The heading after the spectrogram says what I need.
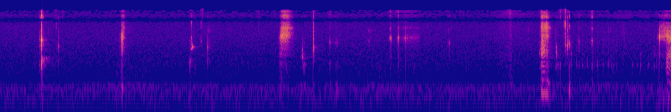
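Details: Brief, sharp hiccup clicks at irregular intervals in a quiet room: ordinary hiccups in a small animal.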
